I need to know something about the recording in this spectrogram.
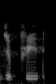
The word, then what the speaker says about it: Jappreet: Good morning, Jappreet. Good morning, Ramsey. Did I just say that wrong again? No, I Jappreet. think you said it right. Yeah, Jappreet, yeah.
